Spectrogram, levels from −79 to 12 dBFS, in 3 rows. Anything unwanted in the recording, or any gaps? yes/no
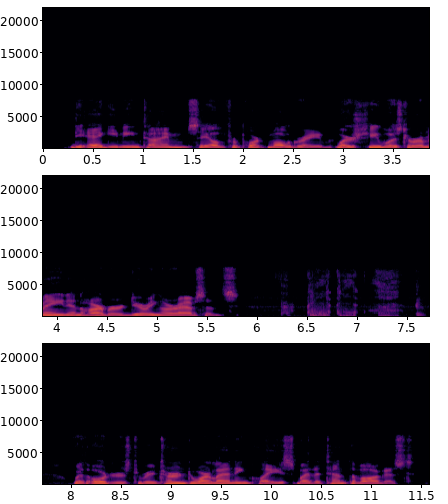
yes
